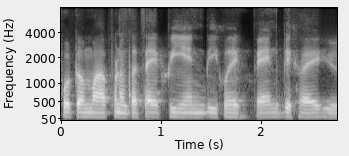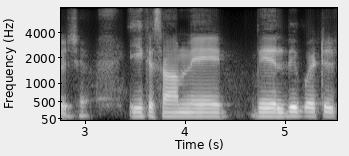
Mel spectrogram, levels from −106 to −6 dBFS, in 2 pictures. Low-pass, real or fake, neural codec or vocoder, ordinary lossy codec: none; fake; codec, 16 kHz, 1 kbps, X-Codec, HuBERT features, trained on balanced general audio; none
